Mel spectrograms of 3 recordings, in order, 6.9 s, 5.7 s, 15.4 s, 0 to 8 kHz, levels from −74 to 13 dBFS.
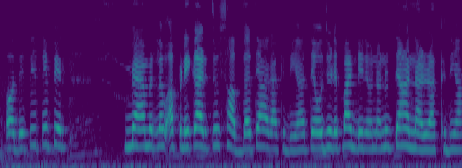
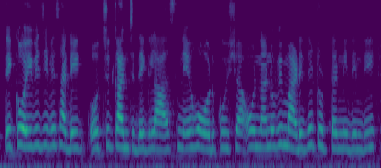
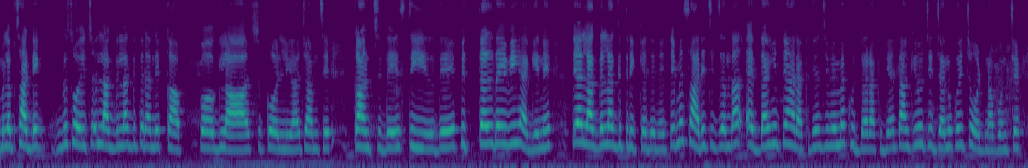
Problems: constant background noise, continuous background conversations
